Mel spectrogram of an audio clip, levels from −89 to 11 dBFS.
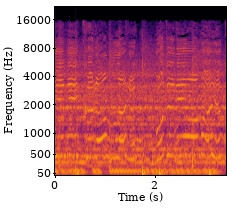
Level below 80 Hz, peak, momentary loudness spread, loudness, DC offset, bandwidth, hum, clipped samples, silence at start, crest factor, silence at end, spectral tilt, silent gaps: -24 dBFS; 0 dBFS; 3 LU; -10 LUFS; under 0.1%; 16 kHz; none; under 0.1%; 0 s; 12 dB; 0 s; -3.5 dB/octave; none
